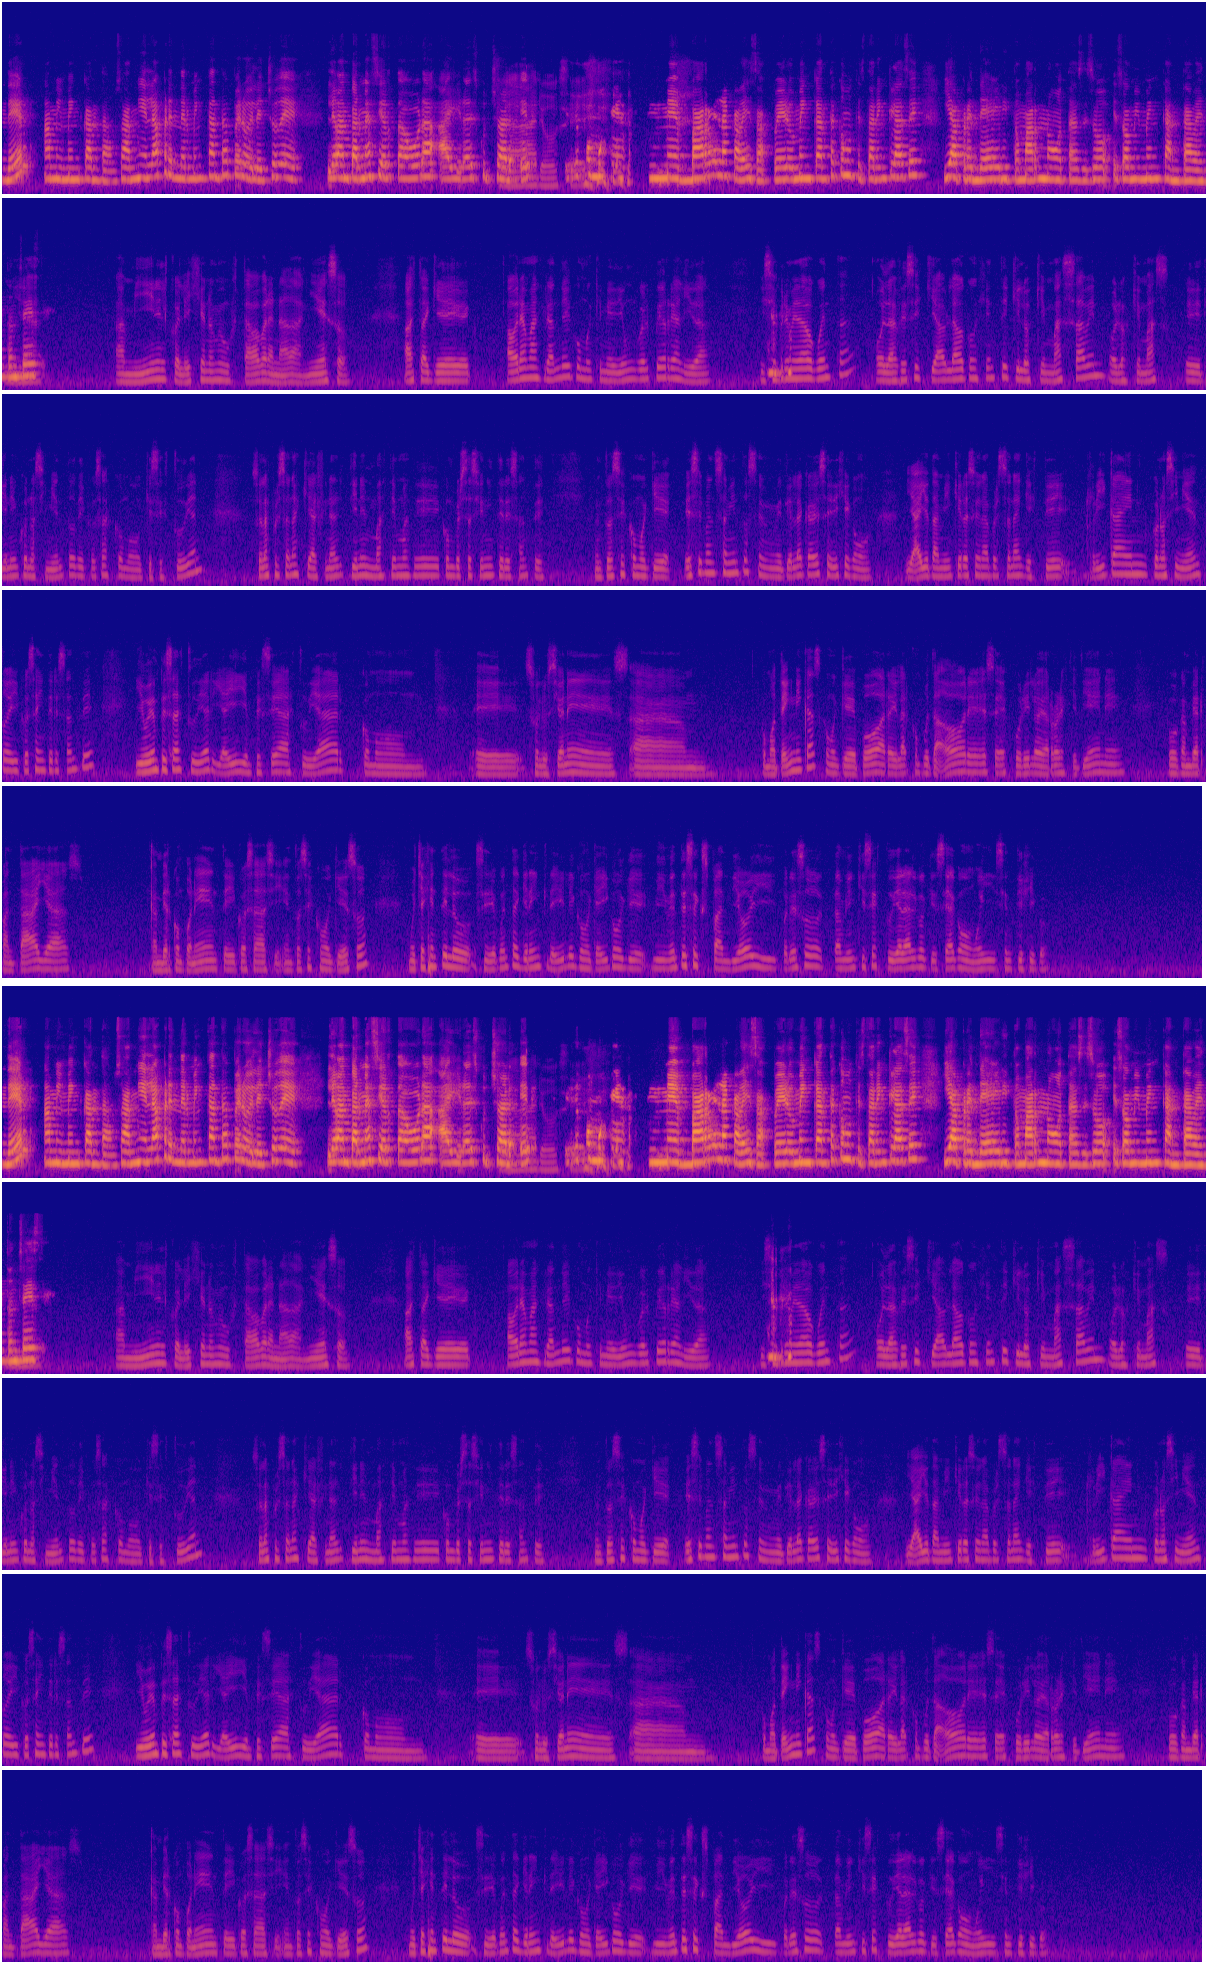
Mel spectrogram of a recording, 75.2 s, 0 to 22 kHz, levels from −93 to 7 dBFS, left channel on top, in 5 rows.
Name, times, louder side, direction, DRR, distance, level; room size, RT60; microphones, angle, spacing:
voice 1, 0.0-3.8 4.1-6.6 7.0-7.8 8.1-15.5 24.6-24.8, right 5 dB, 70° right, 0.8 m, -27 dB
voice 2, 6.2-7.8 8.4-8.7 15.1-15.6 16.5-19.4 19.7-20.9 21.4-23.9 24.5-50.7 51.0-54.1 54.6-59.2 59.7-61.2 62.0-73.3, left 1 dB, 20° left, 5.6 m, -46 dB
head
